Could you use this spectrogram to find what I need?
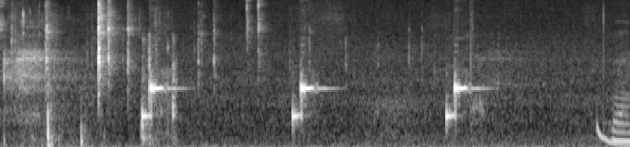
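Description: A game countdown beeps three times, evenly spaced.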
